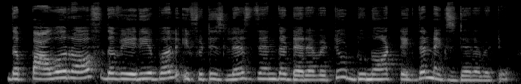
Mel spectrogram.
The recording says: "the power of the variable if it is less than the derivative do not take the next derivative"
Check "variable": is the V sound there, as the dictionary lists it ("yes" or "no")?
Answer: yes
